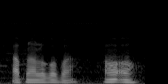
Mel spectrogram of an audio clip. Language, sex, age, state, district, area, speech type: Assamese, male, 30-45, Assam, Charaideo, urban, spontaneous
